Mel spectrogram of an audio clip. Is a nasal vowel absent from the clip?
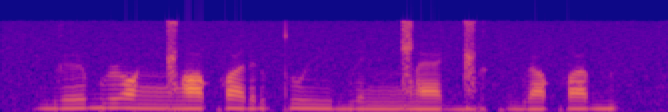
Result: yes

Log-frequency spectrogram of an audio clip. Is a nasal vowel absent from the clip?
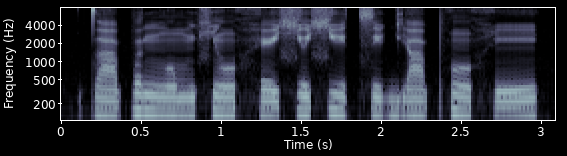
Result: no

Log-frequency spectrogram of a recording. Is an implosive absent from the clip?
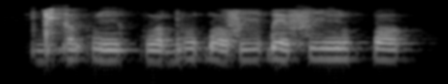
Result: no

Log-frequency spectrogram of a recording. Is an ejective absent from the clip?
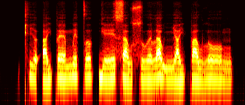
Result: yes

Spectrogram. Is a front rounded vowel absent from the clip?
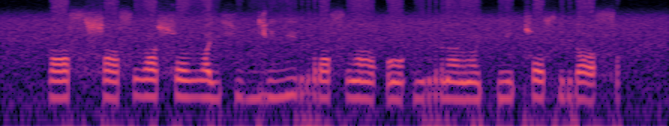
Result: no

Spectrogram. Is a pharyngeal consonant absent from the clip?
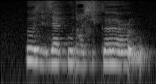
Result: no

